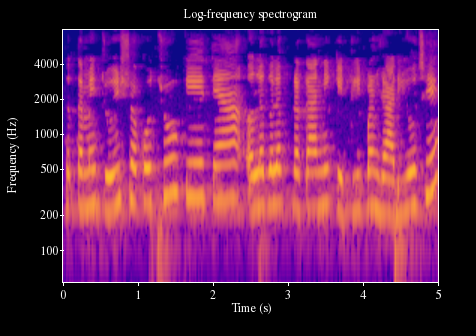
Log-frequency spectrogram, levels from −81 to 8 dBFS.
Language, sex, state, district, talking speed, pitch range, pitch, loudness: Gujarati, female, Gujarat, Gandhinagar, 165 wpm, 230-270 Hz, 245 Hz, -15 LUFS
